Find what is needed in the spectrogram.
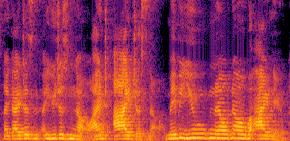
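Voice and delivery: normal talking voice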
